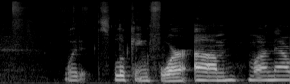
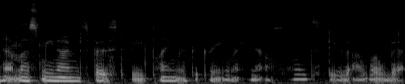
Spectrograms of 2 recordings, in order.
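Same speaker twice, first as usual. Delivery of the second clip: soft whisper to herself; 3 dB quieter than usual. Real, not acted. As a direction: whisper as if painting alone. Whispered painting narration.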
